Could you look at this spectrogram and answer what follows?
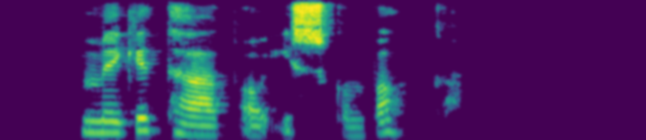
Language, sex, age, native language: Icelandic, female, 50-59, Icelandic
